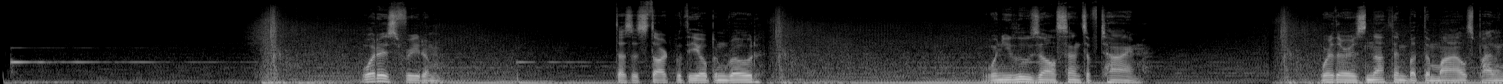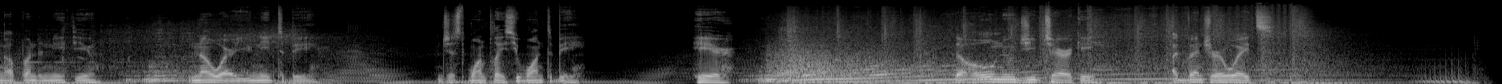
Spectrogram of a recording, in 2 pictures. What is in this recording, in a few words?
VO Reel; Jeep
